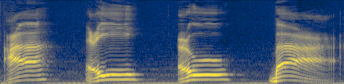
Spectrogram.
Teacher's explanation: di tengah tenggorokan Tengah tenggorokan dan sifat hurufnya tipis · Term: huruf Ain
